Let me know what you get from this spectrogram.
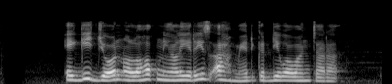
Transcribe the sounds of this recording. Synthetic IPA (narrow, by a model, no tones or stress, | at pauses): ʔɛɡid͡ʒɔnɔlɔɦɔk̚nialiɾisahmɛd̪̚kərdiwawaɲt͡ʃaɾa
